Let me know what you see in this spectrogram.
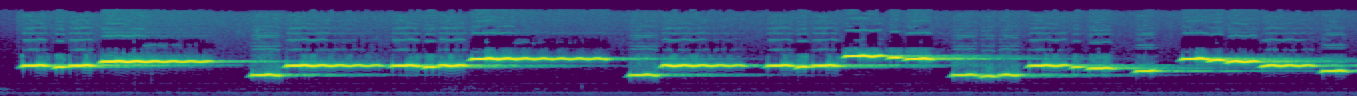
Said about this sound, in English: That's a catchy little tune. All right, that was really nice.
